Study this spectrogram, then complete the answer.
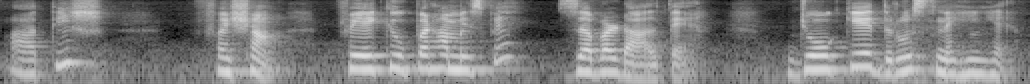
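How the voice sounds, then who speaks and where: A woman with a slightly higher voice gives a vlog lesson on correct pronunciation. She spells out words letter by letter in a careful, measured way. Now and then she corrects herself with a casual aside. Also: mellow. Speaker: Urdu language teacher.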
